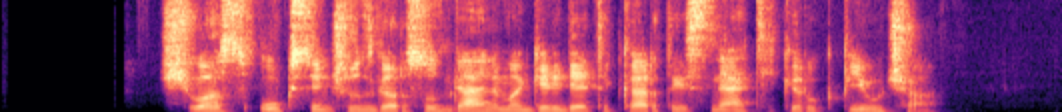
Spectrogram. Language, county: Lithuanian, Vilnius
